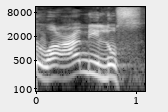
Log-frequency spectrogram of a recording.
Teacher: عین کلیئر حلق کے درمیان والے حصے سے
